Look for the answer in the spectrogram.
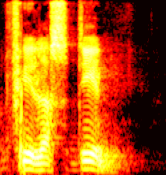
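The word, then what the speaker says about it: Filastin (فلسطين): Nah, ini bacanya itu bukan Filistin tapi Filastin. Ya. Nah, kadang salah ya. Min ain Filistin. Nah, salah. Ya betul, Filastin. Lamnya difathah.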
